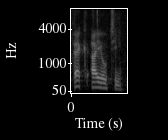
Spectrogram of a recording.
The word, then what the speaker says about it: Pack IoT: E que tem a empresa do Cristiano é Pacaiota, é isso? Pack IoT, sim.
